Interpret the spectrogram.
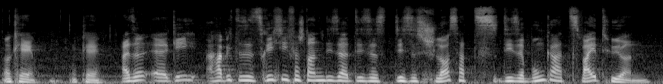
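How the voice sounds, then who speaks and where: A man's voice: a little high, lively intonation, moderate pace, darkish tone. A man chatting casually as a player in an improvised role-playing game, often thinking aloud.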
